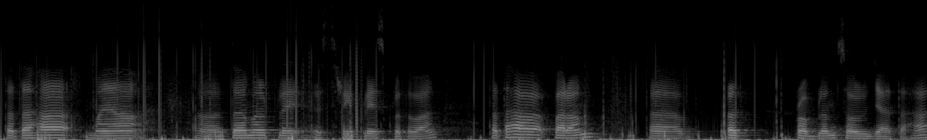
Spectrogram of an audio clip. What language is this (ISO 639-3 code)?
san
